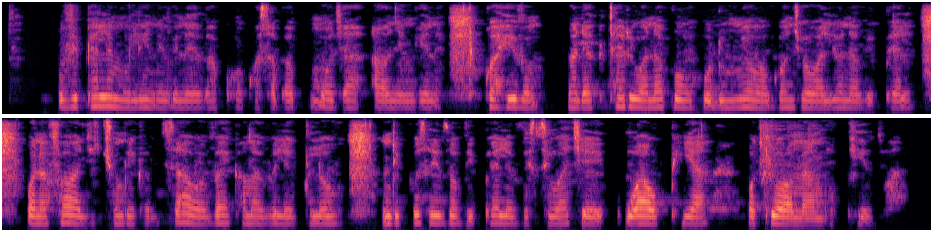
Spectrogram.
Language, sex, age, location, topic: Swahili, female, 18-24, Kisumu, health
